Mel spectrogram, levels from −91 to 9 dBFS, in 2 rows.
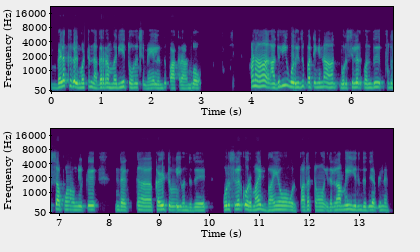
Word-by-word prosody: விளக்குகள் 245 -1 +6
மட்டும் 210 +2 -2
நகர்ற 195 +4 +1
மாரியே 185 +5 0
தோணுச்சு, 185 -2 -3
மேலே 170 +2 -2
இருந்து 165 +4 -7
பார்க்கிற 160 -1 -2
அனுபவம். 165 +1 -2 1.0
ஆனா 260 0 +4 0.3
அதிலயும் 240 +6 +1
ஒரு 200 - +5
இது 240 - -5
பார்த்தீங்கன்னா, 210 +1 0 0.3
ஒரு 180 - -2
சிலருக்கு 200 -2 0
வந்து 185 +3 0 0.2
புதுசா 190 +2 +1
போனவங்களுக்கு 180 - -1 0.5
இந்த 170 -1 0 0.4
அ - - +1 0.3
கழுத்து 190 +1 +5
வலி 165 -1 0
வந்தது. 155 0 -3 0.5
ஒரு 195 - +4
சிலருக்கு 205 0 +4
ஒரு 170 - +1
மாதிரி 200 +1 +3
பயம், 185 +3 +1
ஒரு 145 - -8
பதட்டம் 165 -1 -3
இது 155 - -6
எல்லாமே 175 +3 +1 0.2
இருந்தது 170 -1 -4
அப்படின்னு. 165 +1 -6
185 Hz, 155 wpm, -20 LUFS, 170-205 Hz, 1.0 s, விளக்குகள்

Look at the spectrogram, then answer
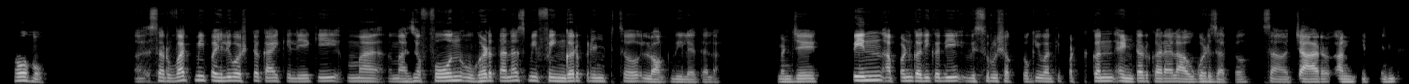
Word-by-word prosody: हो, 180 +1 +6
हो. 125 -5 -6 0.9
अ, 135 - -11
सर्वात 170 +3 +2
मी 200 - +2
पहिली 170 -1 +2
गोष्ट 170 0 0
काय 155 -1 0
केली 145 -1 -8
आहे 145 - -3
की 155 +2 -3 0.2
मा 145 0 -2 0.3
माझा 135 +4 -2
फोन 175 +3 +4
उघडतानाच 165 +3 +1
मी 180 - 0
फिंगरप्रिंटचं 155 -2 0
लॉक 115 +1 -2
दिलं 120 -2 -4
आहे 110 - -9
त्याला. 110 -1 -11 0.6
म्हणजे 135 +2 0 0.4
पिन 195 +2 +9
आपण 165 +1 +1
कधी-कधी 160 +1 +2
विसरू 145 +2 -4
शकतो 145 -2 -6
किंवा 140 0 -2
ती - - -16
पटकन 160 0 -1
एंटर 145 -1 +2
करायला 140 -1 +1
अवघड 130 +2 -1
जातं. 115 -1 -6 0.2
असं 120 -4 -5
4 125 +1 +5
अंकी 125 -1 -2
पिन 130 +1 -8
150 Hz, 160 wpm, -25 LUFS, 130-165 Hz, 0.9 s, पिन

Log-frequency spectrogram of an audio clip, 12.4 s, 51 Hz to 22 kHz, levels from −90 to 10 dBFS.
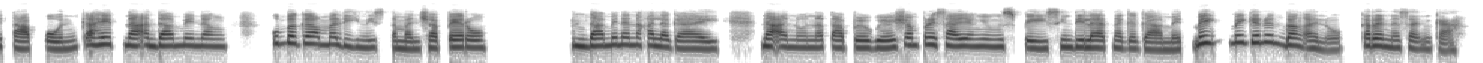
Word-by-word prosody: itapon 205 -3 0
kahit 310 0 +3
na 275 -1 +4
ang 290 - 0
dami 275 +1 +3
ng 260 -1 -4 0.3
kumbaga 340 -1 +3
malinis 245 -7 -4
naman 205 -2 -2
siya, 225 +1 +2
pero 235 -1 +2 0.7
ang 270 -1 +2
dami 280 +2 +2
na 300 - 0
nakalagay 215 -7 -1 0.4
na 265 - +7
ano, 240 -1 -4
na 235 0 -3
Tupperware. 225 0 0
Siyempre 300 0 0
sayang 265 -2 +1
'yong 250 0 -3
space, 215 0 -2
hindi 240 0 0
lahat 230 -1 +2
nagagamit. 200 -4 -4
May 345 +2 +5
may 370 +2 0
gano'n 370 -3 +1
bang 290 -2 +4
ano, 195 -4 -4 0.2
karanasan 230 -7 +1
ka? - - -6
240 Hz, 160 wpm, -22 LUFS, 220-280 Hz, 0.7 s, na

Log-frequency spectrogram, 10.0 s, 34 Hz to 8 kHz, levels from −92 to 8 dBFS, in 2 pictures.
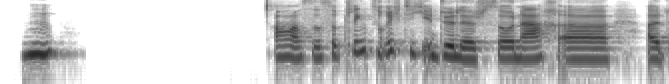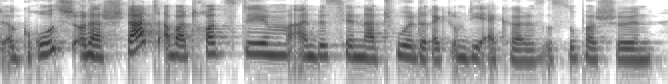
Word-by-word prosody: Mhm. 240 +2 +2 1.5
Oh, 195 0 +2
es 185 0 -5
ist 185 +1 -4
so 215 - -2
klingt 275 +8 -2
so 245 - -4
richtig 270 -1 -2
idyllisch, 195 -5 +3
so 180 +1 +2
nach, 180 +1 +2
äh, 175 0 +2 0.3
ad 175 0 +1
Großsch 250 - -1
oder - - +3
Stadt, - - +5
aber - - +2
trotzdem 240 -2 -1
ein 205 -1 -2
bisschen 210 -1 -4
Natur 180 +2 -2
direkt 170 -3 -5
um 190 - -5
die 185 -1 -4
Ecke. 160 -1 -5
Das 155 +4 -10
ist 165 -1 -14
super 180 -1 -6
schön. 165 -1 -5
190 Hz, 175 wpm, -22 LUFS, 175-235 Hz, 1.5 s, Stadt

